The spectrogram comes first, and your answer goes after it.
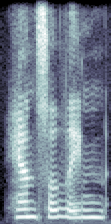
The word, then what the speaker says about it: Hanseling: podcast i have nikki hanseling i hope i said your last name right nikki how do you say it yeah hanselling okay yes and she is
